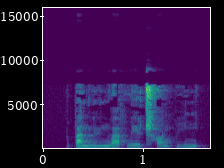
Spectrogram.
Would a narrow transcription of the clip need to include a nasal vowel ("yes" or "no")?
no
